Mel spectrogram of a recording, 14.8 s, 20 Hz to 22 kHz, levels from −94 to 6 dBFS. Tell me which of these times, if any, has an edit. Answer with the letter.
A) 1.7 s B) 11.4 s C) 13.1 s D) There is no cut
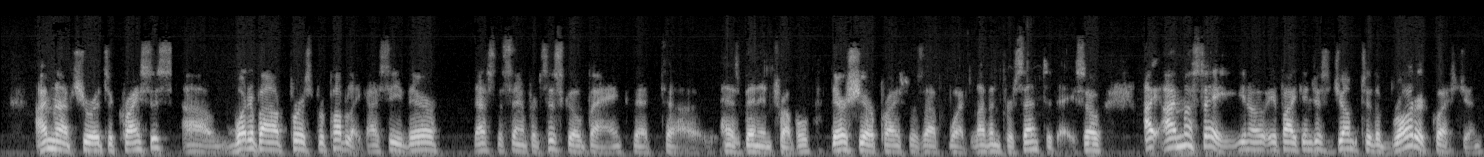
A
